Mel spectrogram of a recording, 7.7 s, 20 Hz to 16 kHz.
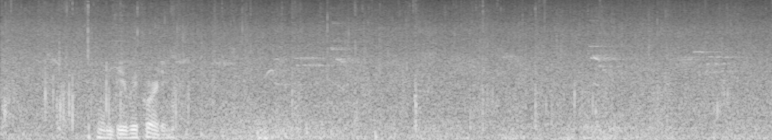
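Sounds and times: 
faint bird calls: 0:00.0 - 0:07.7
rain pattering on leaves through forest canopy: 0:00.0 - 0:07.7
speech: 0:01.0 - 0:02.0.

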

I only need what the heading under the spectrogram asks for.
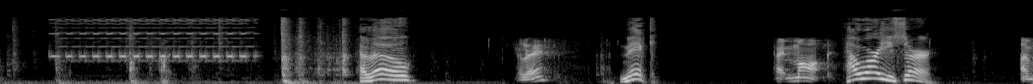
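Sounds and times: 
telephone ringing with a bright electronic trill: 0:00.5 - 0:02.7
speech: 0:03.6 - 0:04.2, 0:05.2 - 0:05.6, 0:06.2 - 0:06.6, 0:07.8 - 0:09.4, 0:10.2 - 0:10.3.

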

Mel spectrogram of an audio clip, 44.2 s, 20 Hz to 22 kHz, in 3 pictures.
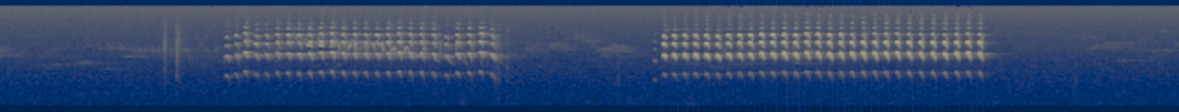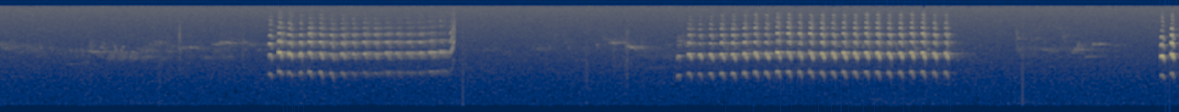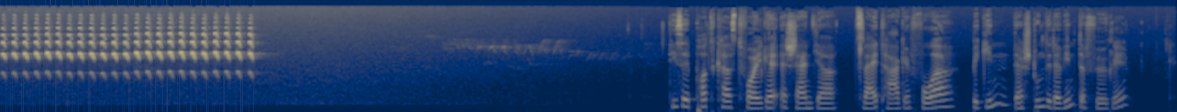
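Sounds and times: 
Eurasian sparrowhawk alarm call: 0:02.8 - 0:06.3, 0:08.2 - 0:12.4, 0:18.1 - 0:20.4, 0:23.2 - 0:26.8, 0:29.3 - 0:32.8
speech: 0:37.9 - 0:43.7.

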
